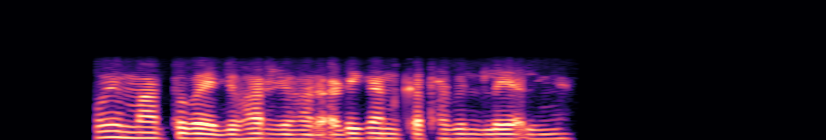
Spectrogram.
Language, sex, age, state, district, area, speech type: Santali, male, 18-30, West Bengal, Bankura, rural, conversation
